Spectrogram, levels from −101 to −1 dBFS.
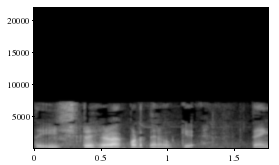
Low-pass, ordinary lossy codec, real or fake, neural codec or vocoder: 7.2 kHz; MP3, 32 kbps; real; none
